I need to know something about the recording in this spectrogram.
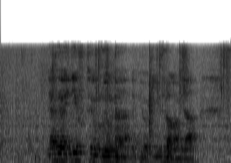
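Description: A young man talks into a handheld microphone over a loudspeaker.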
